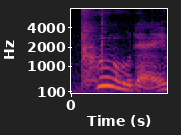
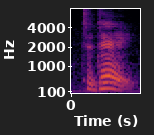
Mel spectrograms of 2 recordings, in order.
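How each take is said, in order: First: The first syllable is stressed with a puffed T. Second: The first syllable is weak with a soft T. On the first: The speaker calls it wrong. "we don't say today" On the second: The speaker calls it right. "we say today ... I'm not stressing the first syllable"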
